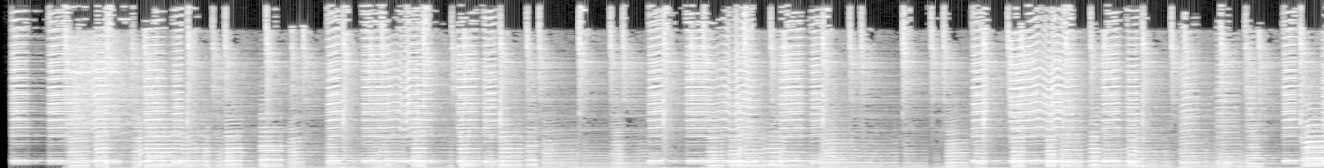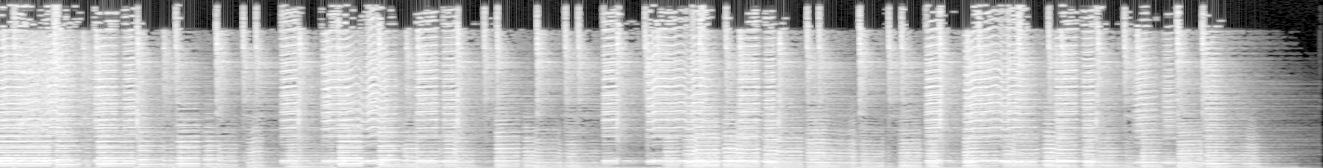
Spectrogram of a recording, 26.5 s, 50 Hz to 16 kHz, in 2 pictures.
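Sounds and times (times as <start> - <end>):
big band playing: 0.1 - 26.0.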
